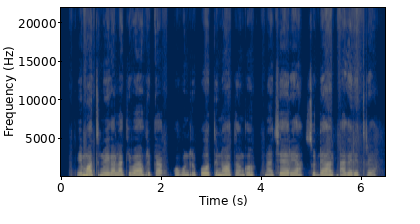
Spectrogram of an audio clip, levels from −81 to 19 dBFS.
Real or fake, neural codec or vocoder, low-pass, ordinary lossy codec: fake; vocoder, 44.1 kHz, 128 mel bands every 512 samples, BigVGAN v2; none; none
